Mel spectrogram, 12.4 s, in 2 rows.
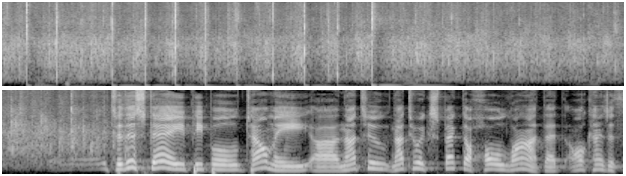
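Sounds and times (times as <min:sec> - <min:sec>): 
audience round of applause: 0:00.0 - 0:07.6
speech: 0:07.3 - 0:12.4.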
